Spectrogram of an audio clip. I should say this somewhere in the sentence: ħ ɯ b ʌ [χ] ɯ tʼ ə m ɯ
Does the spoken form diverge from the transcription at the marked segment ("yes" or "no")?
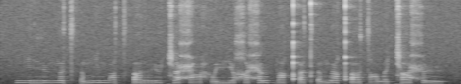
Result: yes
